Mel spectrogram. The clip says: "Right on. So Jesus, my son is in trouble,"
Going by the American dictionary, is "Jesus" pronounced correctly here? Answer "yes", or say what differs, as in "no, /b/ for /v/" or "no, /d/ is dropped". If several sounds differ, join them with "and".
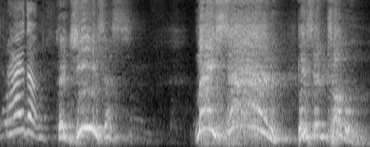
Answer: yes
